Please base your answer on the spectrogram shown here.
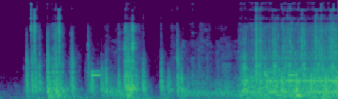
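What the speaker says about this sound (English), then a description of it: "I'm going to sew this elastic down" A sewing machine stitches elastic down onto a fabric dog bandana, running in short stop-start bursts of rapid needle chatter before settling into a longer continuous run, close and fairly quiet.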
